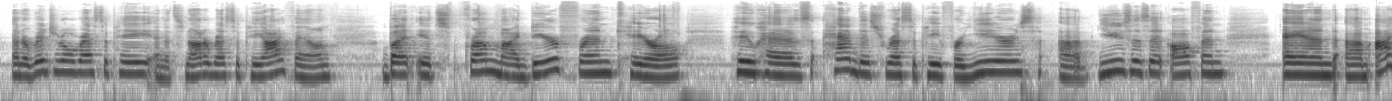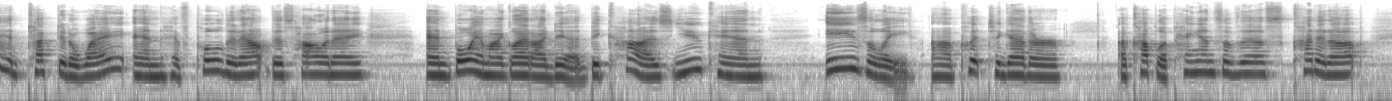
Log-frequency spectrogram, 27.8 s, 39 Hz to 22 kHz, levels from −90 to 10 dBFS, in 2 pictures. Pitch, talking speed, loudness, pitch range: 210 Hz, 140 wpm, -19 LUFS, 190-235 Hz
